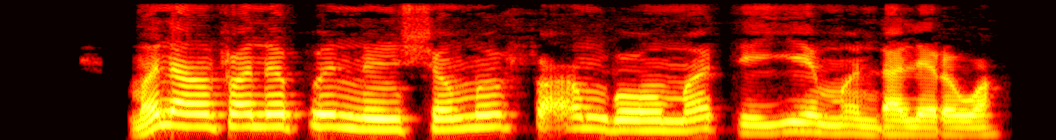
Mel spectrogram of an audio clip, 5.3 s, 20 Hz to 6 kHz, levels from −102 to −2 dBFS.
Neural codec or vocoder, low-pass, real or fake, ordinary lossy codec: none; 5.4 kHz; real; AAC, 48 kbps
